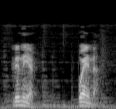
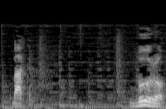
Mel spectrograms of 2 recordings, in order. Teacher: In Spanish, B and V are both pronounced like a B, kind of like we pronounce the B in the English word boy, but it's a softer, more airy sound.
